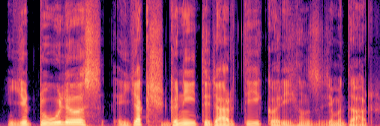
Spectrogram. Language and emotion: Kashmiri, neutral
